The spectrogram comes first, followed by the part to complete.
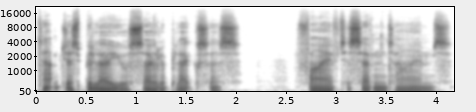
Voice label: voiceover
